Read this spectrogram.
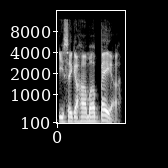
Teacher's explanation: The H softens into a B. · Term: Rendaku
